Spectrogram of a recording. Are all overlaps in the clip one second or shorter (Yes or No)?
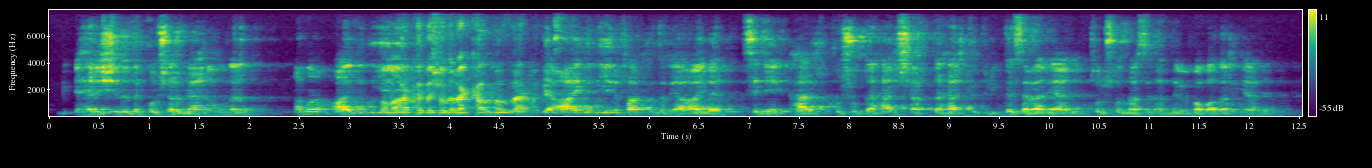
Yes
